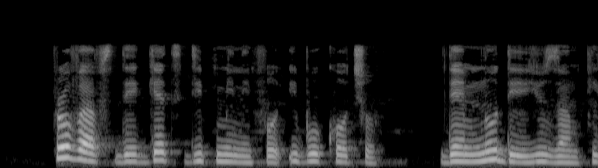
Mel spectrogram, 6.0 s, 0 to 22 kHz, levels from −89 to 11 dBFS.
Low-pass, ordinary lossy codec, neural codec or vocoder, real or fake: 7.2 kHz; none; none; real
